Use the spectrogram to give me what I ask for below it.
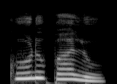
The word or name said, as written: ಕಡುಪೊಲ್ಲ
